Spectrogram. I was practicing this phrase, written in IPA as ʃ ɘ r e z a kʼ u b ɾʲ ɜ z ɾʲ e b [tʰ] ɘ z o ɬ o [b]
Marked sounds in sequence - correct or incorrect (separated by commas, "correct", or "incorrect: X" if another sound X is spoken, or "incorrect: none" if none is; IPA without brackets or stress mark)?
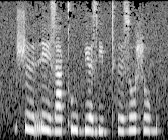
correct, correct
